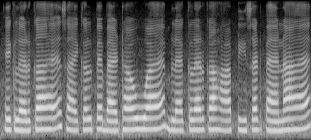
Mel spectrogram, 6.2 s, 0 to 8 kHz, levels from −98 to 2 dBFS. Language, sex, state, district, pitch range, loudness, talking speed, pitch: Hindi, female, Punjab, Fazilka, 215-235 Hz, -14 LUFS, 135 wpm, 225 Hz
